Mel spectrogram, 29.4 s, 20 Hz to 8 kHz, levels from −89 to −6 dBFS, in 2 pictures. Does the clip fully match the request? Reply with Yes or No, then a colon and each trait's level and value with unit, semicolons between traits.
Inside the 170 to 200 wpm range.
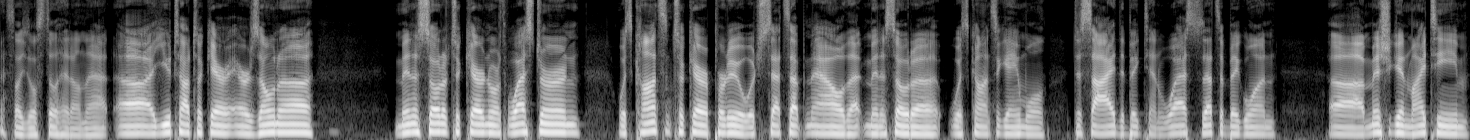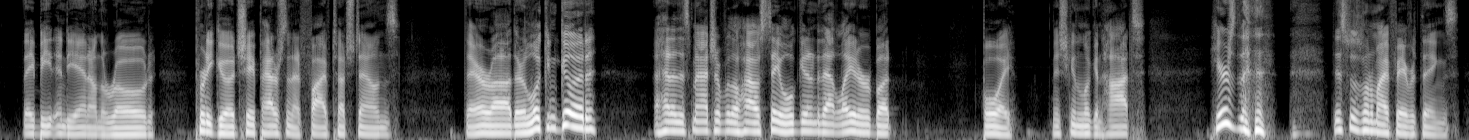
Yes: average, 180 wpm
